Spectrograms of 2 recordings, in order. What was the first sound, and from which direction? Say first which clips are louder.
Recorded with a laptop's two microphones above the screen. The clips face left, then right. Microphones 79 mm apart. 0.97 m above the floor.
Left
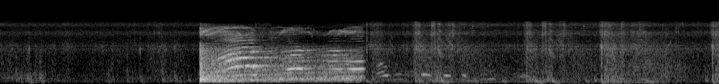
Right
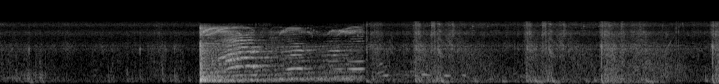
A shout: left 9 dB; 25° left (ahead or behind).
